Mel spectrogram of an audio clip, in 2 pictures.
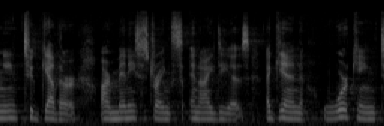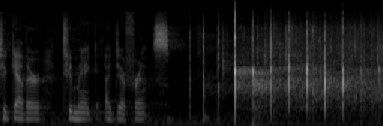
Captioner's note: applause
